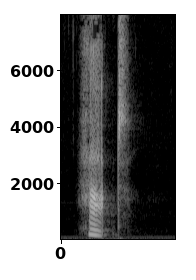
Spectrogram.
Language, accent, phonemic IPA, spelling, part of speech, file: English, Received Pronunciation, /hat/, hat, noun / verb, En-uk-hat.ogg
- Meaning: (noun) A covering for the head, often in the approximate form of a cone, dome or cylinder closed at its top end, and sometimes having a brim and other decoration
